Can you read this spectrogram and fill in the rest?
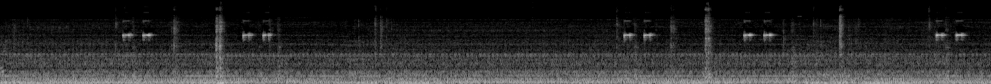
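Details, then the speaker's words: LS MT357 compact tractor, power-clutch shuttle cab version, at diesel idle while shifting direction: pairs of sharp high beeps come in clusters. These are the normal shuttle shift alert beeps. "one tip to make it a little bit easier, you hear it's doing the different beeps."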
